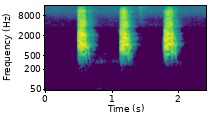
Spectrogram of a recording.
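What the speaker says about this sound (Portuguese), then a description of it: "Já o latido do cachorro é assim." Three short, sharp dog barks in an even rhythm, close by, with silence between them and no other sounds.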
